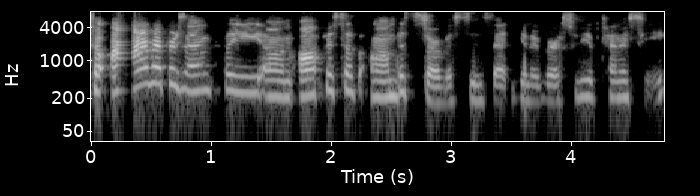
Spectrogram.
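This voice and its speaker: In a dry, close recording with no echo, a woman with a fairly high pitch speaks with an American accent. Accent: sounds American. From Japan. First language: Japanese. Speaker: university ombudsperson. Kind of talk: presentation.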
